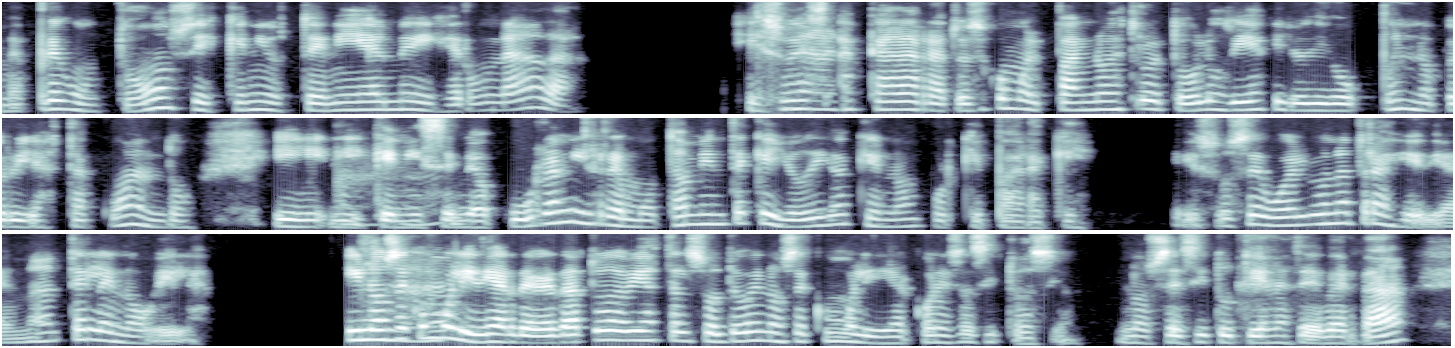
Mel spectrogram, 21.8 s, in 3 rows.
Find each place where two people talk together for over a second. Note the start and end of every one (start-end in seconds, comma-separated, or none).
none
